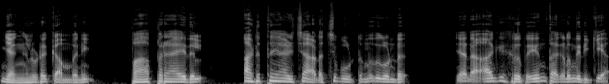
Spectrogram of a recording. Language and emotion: Malayalam, sad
